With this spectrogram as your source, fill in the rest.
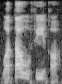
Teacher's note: তাও এখানে হরফে লিন ওপেন করে পড়বেন। ওয়া তাওফি এক আলিফ টানবেন।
